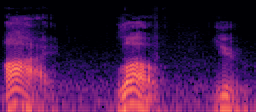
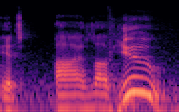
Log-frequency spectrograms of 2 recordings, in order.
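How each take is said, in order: First: Spaced out I, love, you; impersonal I love you. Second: Slow, tender I love you; personal I love you. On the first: Preacher demonstrating God's impersonal love, word by word. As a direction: set each word apart with pauses. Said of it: "It's his fantastic impersonal love". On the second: Preacher contrasting personal love, slow and tender. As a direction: draw out I love you gently. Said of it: "If it's personal love". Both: Shown as a demonstration.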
